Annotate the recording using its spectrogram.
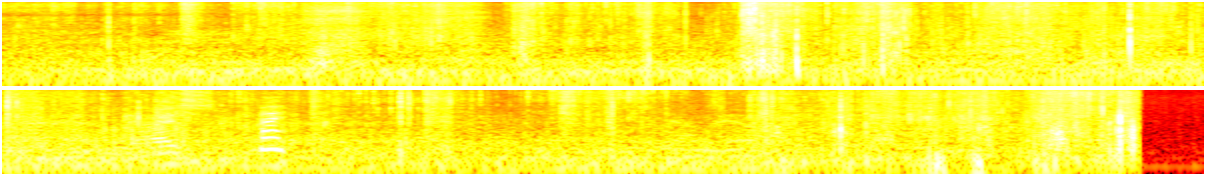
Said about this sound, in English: It's just there's a rock crunching, but they're trying to debate how to get down the thing, down the hill.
